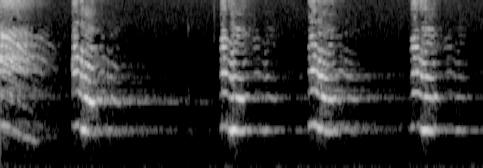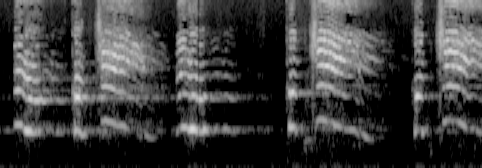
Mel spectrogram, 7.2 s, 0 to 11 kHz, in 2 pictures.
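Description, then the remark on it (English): In Louise Lawler's 1972 piece Bird Calls, a human voice imitates bird calls with a rapid series of about ten shrill, warbling cries, some held as steady high whistles, others bending upward, loud and unaccompanied. “This is Louise Lawler, a piece from 1972 called Bird Calls.”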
